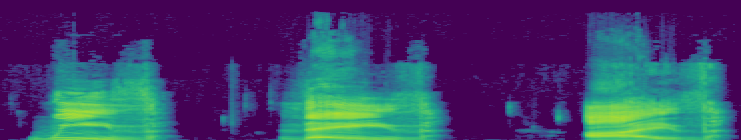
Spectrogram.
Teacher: The contraction of have is pronounced v after a vowel sound.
